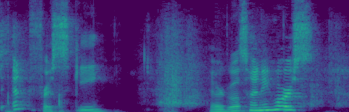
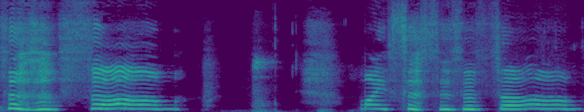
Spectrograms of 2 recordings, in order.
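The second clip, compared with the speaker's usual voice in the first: much higher, slow stammering whimper; hurt crying tiger; 11 semitones higher, slower than usual. Acted. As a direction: wail about a squashed thumb. Tiger whimpering about thumb.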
